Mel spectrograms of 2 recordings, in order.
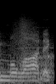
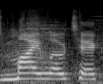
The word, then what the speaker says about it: Milotic: There's the right way to say it, and then there's the wrong way to say it. There's my way or the highway. There's my low tick or there's no low tick.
